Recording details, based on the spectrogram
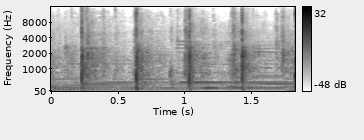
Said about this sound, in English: Everyone said amen. Give him another hand clap before you're seated. Hallelujah.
